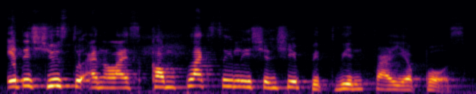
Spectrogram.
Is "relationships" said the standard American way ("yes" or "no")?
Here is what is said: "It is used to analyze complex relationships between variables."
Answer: no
